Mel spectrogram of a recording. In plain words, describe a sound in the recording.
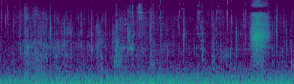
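A man drinks from a bottle and swallows.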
